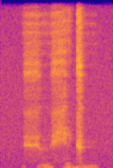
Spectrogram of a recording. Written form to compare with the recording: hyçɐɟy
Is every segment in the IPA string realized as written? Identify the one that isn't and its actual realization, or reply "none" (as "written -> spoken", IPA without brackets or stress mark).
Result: h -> ç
